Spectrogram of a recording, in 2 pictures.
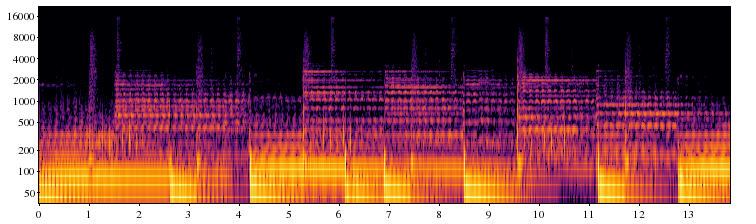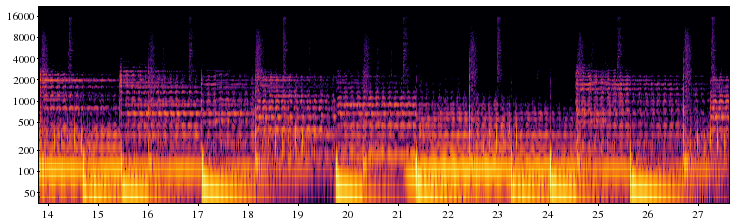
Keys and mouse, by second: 2.9 shift+a, 7.5-8.7 middle drag, 7.9 z, 9.7 t, 10.6-12.0 middle drag, 12.2-13.9 drag, 16.1-19.3 drag, 19.3 s, 21.4 z, 21.7-24.5 middle drag, 23.5 s, 26.6 r.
